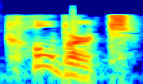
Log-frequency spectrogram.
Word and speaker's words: Colbert: Stephen Colbert's sister, as I said at the top of the show, his sister, Elizabeth Colbert Bush, really how you pronounce her name is Colbert, is running as a Democrat in South Carolina.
